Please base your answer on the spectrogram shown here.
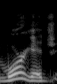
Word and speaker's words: mortgage: mean think about it mortgage it's pronounced mortgage you don't say the T but it's spelled mortgage U maybe the maybe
